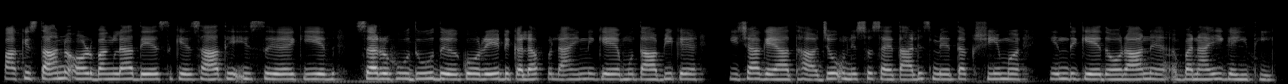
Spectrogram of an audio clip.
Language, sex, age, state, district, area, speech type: Urdu, female, 18-30, Bihar, Khagaria, rural, read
